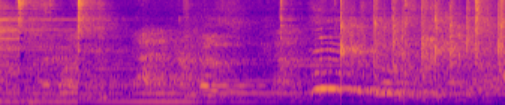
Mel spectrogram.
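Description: Live music from a one-man entertainer played over a PA in a hall: a held low note runs under the music and stops about two seconds in. A man's voice comes in over the PA near the end.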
